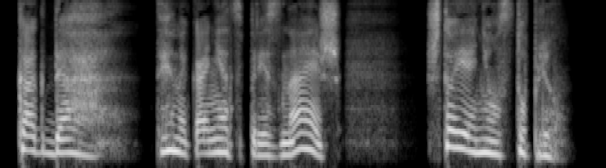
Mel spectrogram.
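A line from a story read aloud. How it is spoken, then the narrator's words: Sigh. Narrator (Russian): вздохнула я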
